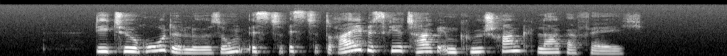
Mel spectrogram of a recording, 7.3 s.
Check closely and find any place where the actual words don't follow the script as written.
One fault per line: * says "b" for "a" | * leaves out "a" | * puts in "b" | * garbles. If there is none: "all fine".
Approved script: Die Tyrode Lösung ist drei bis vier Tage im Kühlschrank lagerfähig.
* puts in "ist"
